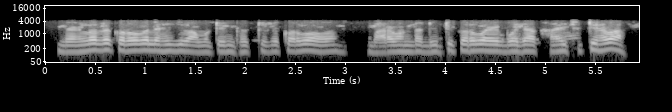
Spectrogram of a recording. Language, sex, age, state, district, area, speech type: Odia, male, 45-60, Odisha, Nuapada, urban, conversation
